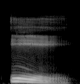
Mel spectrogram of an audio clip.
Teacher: Feel how high your tongue is? Almost touching the top?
